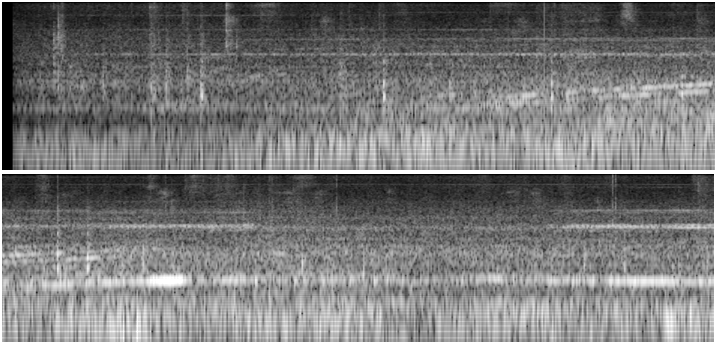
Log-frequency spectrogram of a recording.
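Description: Light-rail tram pulling away from a stop and gathering speed, heard from inside the car: the traction motors give a whine that rises in pitch over several seconds, over the steady low rumble of wheels on rail.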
